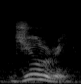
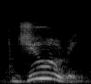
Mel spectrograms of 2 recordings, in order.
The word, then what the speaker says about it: jewelry: you pronounce it then the next one is jewelry people often mispronounce it as Jewel but the correct pronunciation is jewelry jewelry now the fifth and the last mispronounced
